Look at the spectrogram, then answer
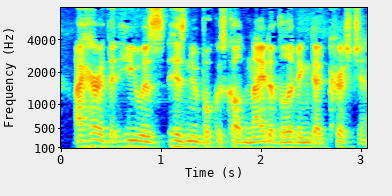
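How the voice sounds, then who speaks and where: A man's medium-pitched, ordinary speaking voice with an American accent and fairly even intonation, against a quiet background. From Pittsburgh, Pennsylvania. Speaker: college teacher and writer, podcaster. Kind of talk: interview.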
